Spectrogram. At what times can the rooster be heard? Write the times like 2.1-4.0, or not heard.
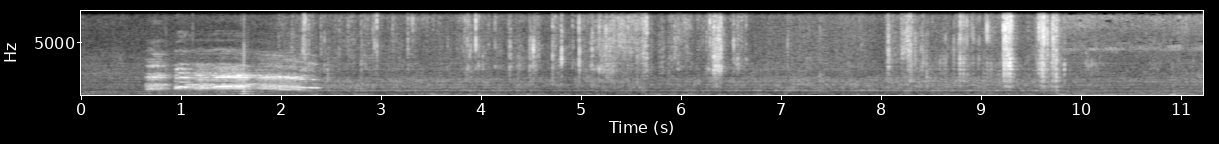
0.6-2.4.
